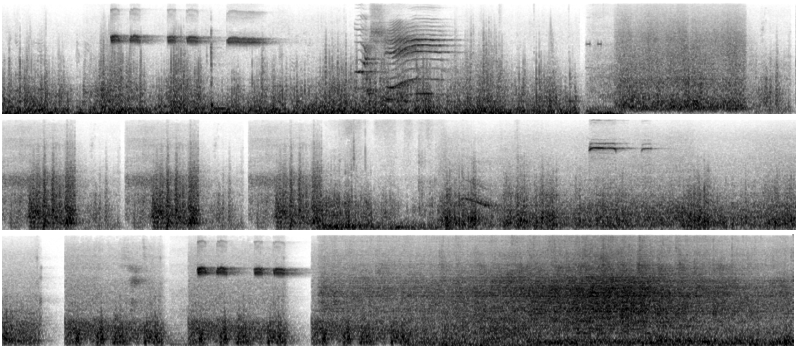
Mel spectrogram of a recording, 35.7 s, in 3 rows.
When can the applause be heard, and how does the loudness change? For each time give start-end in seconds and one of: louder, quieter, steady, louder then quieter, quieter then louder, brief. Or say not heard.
28.6-35.6 louder then quieter.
